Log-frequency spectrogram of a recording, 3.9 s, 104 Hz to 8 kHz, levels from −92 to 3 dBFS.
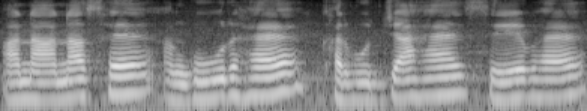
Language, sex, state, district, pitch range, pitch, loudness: Hindi, female, Jharkhand, Ranchi, 165-195 Hz, 180 Hz, -16 LUFS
